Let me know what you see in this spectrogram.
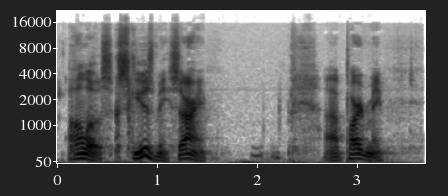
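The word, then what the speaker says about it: ἄλλος: now the greek word translated another here in verse 1 is the word allo allos excuse me sorry pardon me this is the greek word alos a-l-l-o-s as we spell it with our letters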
